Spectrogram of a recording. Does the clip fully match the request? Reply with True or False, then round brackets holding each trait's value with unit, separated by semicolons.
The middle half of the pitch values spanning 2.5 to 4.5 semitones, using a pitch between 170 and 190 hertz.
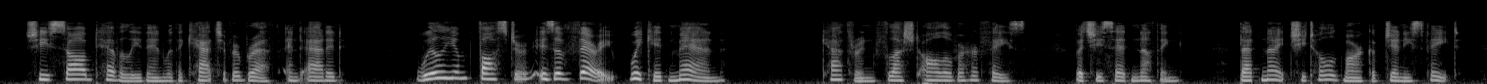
False (4.9 semitones; 185 Hz)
